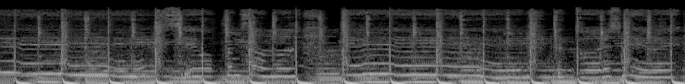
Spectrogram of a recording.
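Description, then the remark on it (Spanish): A catchy, upbeat pop song plays loud, driven by a steady pulsing kick drum under bright melodic layers, with no one talking over it. “Y desde luego esta canción se está escuchando, es súper pegadiza y suena así”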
